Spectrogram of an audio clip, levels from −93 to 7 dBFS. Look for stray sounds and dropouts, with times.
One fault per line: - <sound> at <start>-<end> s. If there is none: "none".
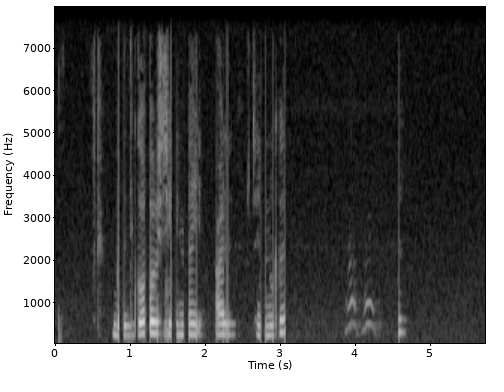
- bark at 3.8-4.4 s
